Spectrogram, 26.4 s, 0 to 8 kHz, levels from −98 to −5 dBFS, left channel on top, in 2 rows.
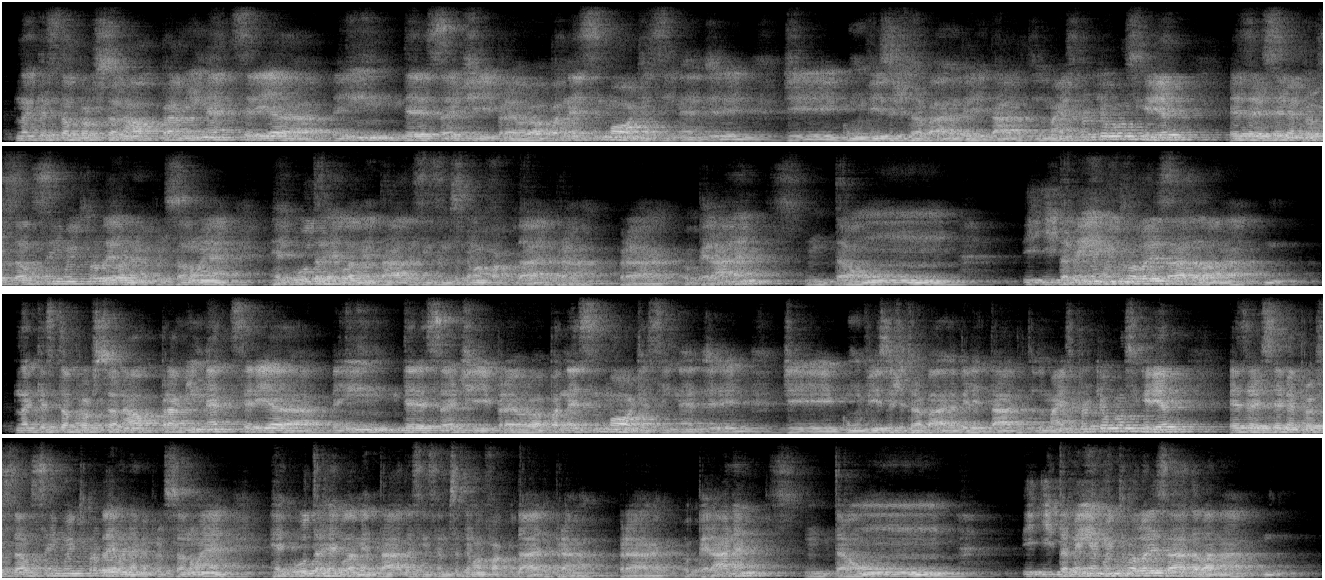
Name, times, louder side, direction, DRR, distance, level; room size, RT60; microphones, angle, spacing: voice 1, 0.1-19.1 19.4-20.7 20.9-22.9 23.4-25.9, right 1 dB, 80° right, -3 dB, 3.7 m, -28 dB
15.5 x 10.0 x 7.4 m, 1.4 s
head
